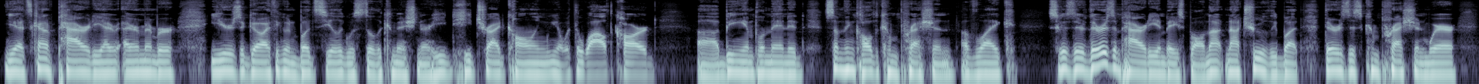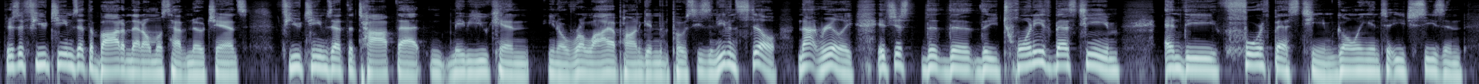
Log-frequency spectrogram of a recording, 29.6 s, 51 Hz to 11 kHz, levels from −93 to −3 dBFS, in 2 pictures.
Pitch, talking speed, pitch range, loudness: 110 Hz, 215 wpm, 100-130 Hz, -23 LUFS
